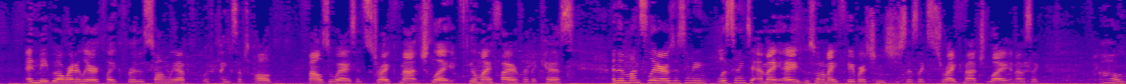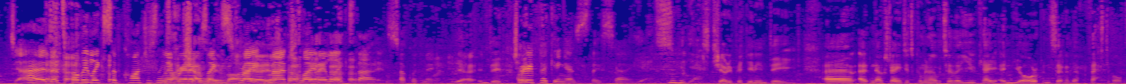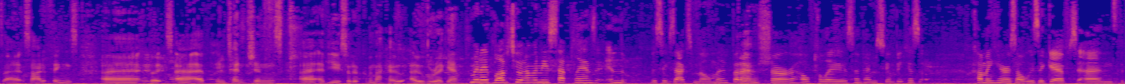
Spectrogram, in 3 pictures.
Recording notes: Leeds Festival 2021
